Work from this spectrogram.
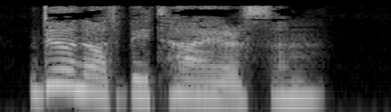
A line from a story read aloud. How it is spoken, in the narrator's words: I said with a sigh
